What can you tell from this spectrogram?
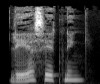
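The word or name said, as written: LÆRESÆTNINGEN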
